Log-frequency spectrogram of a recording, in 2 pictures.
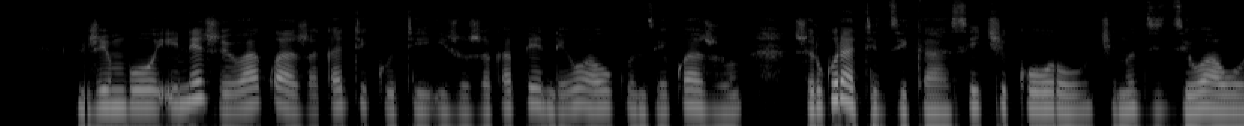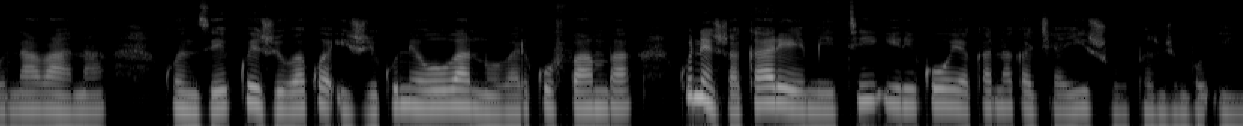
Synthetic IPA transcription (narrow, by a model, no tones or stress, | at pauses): nʐimbo̞ine̞ʐiʋakwaʐakatikutiːʐoʐakape̞nde̞wawo̞kunze̞kwaʐo̞ʐ̥irikuɾatid͡zikase̞t͡ʃiko̞ɾo̞t͡ʃino̞d͡zid͡ziwawo̞naʋaːnakunze̞kwe̞ʐiʋakwaʔiʐikune̞wo̞ʋan̤uʋaɾikufambakune̞ʐakaɾe̞mitʰiiɾiko̞jakanakat͡ʃaiʐo̞panʐimbo̞ʔiːji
